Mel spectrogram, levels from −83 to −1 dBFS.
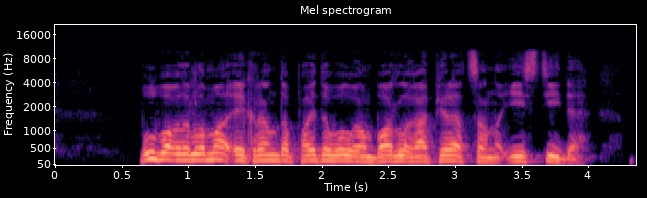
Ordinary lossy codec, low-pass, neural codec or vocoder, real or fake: none; 9.9 kHz; none; real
